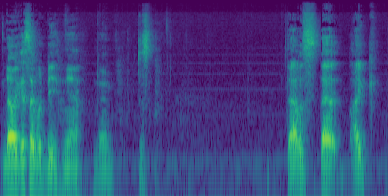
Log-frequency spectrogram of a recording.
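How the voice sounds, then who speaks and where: A man's voice: mid-range voice, unhurried. A man hosting a video game let's play, mixing acted dialogue with joking, digressive asides. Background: soft game music.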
